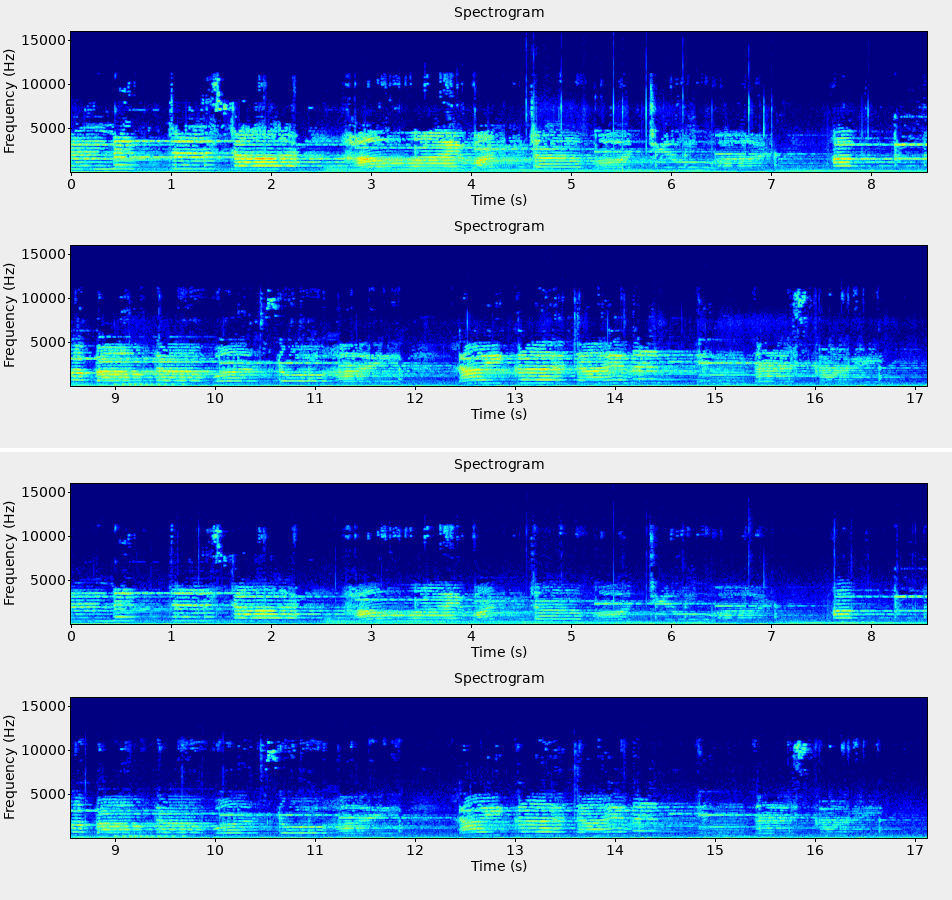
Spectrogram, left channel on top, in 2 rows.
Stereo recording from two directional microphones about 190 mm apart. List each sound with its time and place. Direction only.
0.0 s music: 30° left (ahead or behind)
